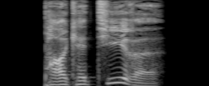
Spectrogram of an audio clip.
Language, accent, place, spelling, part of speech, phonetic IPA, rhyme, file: German, Germany, Berlin, parkettiere, verb, [paʁkɛˈtiːʁə], -iːʁə, De-parkettiere.ogg
- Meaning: inflection of parkettieren: 1. first-person singular present 2. singular imperative 3. first/third-person singular subjunctive I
